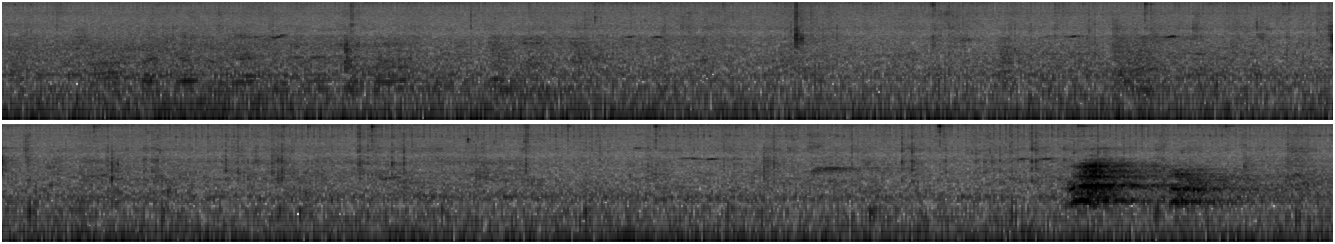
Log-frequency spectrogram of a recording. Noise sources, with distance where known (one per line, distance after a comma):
unidentified human voice
dog barking or whining, near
